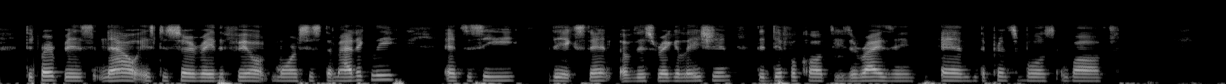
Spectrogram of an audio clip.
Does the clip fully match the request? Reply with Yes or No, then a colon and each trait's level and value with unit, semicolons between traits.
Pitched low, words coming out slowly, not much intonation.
No: medium, 170 Hz; slow, 120 wpm; narrow, 1.2 semitones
